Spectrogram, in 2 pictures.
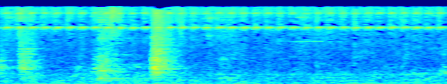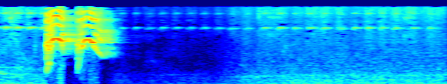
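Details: Eating chilli, a pet ringneck green parrot lets out one brief shrill double screech midway through an otherwise quiet indoor stretch.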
